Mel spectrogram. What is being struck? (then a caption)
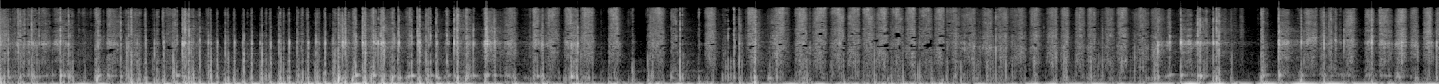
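Plastic bottle with screw cap. Fingers rapidly tap and twist the screw cap on a translucent blue plastic bottle holding liquid. The result is a dense, continuous run of quick plastic clicks and scratchy ticks that never settle into a steady rhythm, with a heavy low thump beneath a faint bright edge.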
